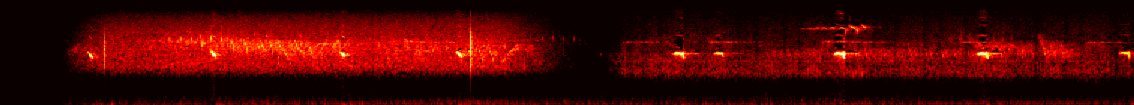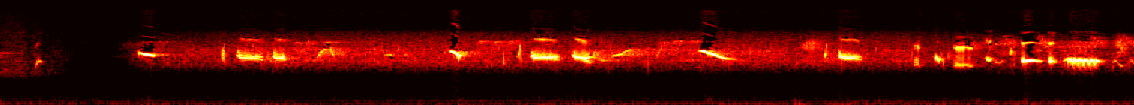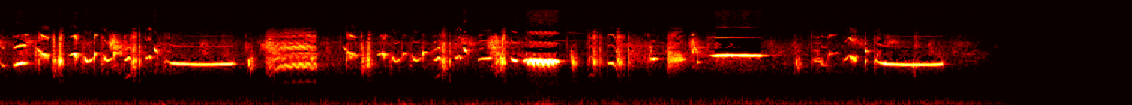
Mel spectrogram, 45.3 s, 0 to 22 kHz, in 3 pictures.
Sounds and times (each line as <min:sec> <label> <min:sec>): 0:00.8 bird sound Pyrrhula pyrrhula 0:43.7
